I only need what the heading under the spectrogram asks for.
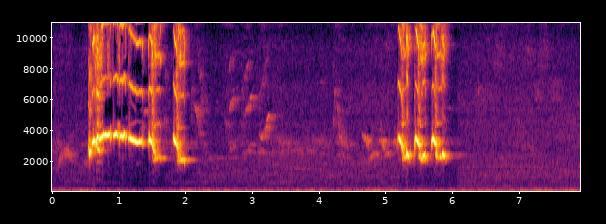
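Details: Orange-headed thrush, a kept songbird from northern Bali, sings to stimulate other birds: a long whistled phrase with a sustained high note near the start, then a short cluster of sharp chirps after a pause, over a low steady hum.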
